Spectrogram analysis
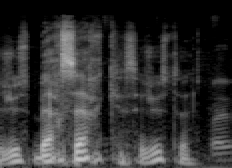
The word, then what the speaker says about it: Berserk: du projet alors je vais essayer de le prononcer juste berserc c'est juste Berserk présenté donc par Quentin estvz et Kevin ngo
